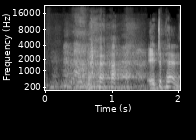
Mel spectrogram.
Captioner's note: laughter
